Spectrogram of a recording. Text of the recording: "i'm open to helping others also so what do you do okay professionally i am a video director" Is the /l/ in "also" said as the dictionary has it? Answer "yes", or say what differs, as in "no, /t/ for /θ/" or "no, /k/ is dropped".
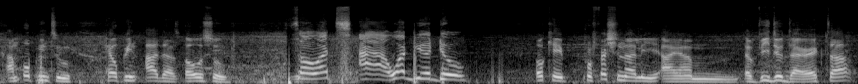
yes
